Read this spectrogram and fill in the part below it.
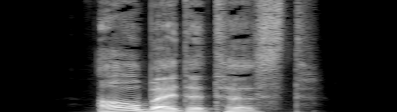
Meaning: inflection of arbeiten: 1. second-person singular preterite 2. second-person singular subjunctive II
- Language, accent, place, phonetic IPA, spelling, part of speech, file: German, Germany, Berlin, [ˈaʁbaɪ̯tətəst], arbeitetest, verb, De-arbeitetest.ogg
